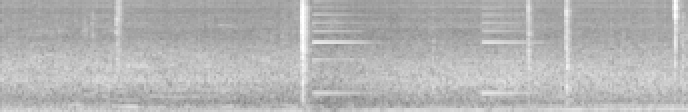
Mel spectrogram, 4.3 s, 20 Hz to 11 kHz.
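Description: Volkswagen Beetle 1.6 four-cylinder petrol engine idling, a low steady hum that edges slightly up in pitch. Several light clicks from the controls sound over it, the sharpest about two seconds in.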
